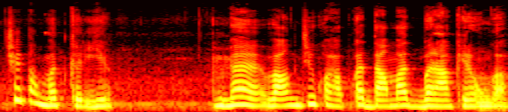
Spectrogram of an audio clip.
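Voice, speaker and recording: A woman's voice: a little high, steady tone, fairly quick, vocal fry, a little mellow. A woman voicing a dramatic, clingy young man who pleads, whines and schemes in a read-aloud fan fiction story. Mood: wheedling. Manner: whiny, pleading, theatrical.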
